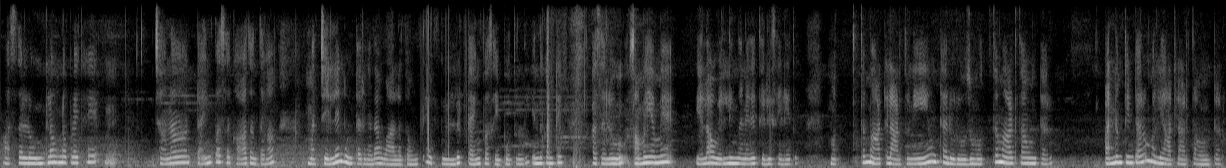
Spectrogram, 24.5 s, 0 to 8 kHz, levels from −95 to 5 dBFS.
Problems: none marked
